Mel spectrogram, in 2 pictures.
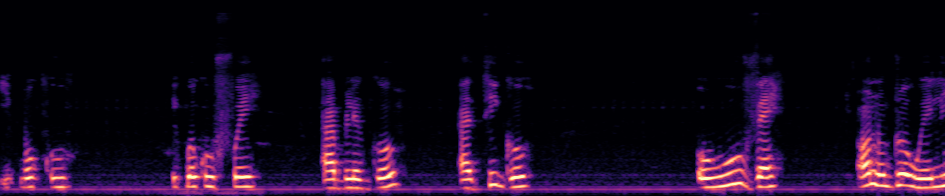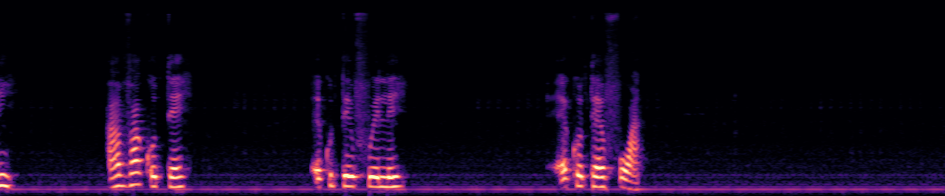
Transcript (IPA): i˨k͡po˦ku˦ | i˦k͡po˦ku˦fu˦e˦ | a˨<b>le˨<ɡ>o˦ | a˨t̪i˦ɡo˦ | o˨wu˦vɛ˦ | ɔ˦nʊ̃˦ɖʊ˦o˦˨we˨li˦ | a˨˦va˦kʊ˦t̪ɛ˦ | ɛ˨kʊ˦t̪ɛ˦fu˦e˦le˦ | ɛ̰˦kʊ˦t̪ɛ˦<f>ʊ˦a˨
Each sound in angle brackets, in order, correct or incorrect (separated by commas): correct, correct, correct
